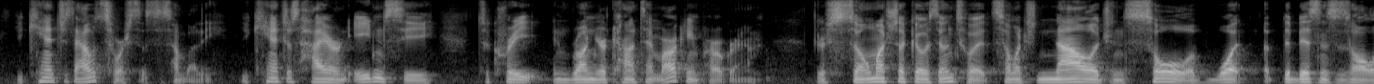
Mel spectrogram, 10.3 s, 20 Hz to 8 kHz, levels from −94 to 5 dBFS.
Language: English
